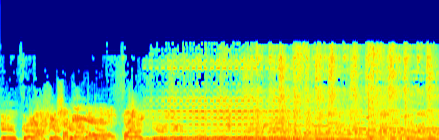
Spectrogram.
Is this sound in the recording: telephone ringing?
yes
